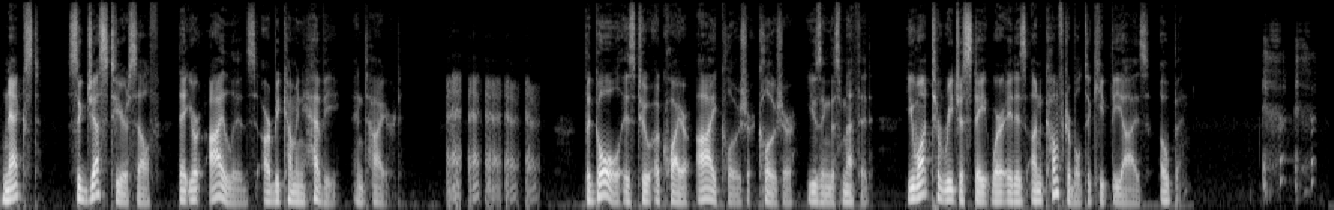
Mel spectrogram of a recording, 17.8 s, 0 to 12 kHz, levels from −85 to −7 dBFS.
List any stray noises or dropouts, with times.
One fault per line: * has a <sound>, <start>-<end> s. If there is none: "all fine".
* has a laugh, 5.9-7.2 s
* has a laugh, 16.6-17.6 s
